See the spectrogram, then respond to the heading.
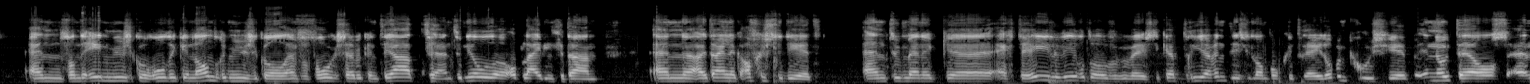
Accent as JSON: {"language": "Dutch", "town": "Eindhoven", "region": "North Brabant", "country": "Netherlands", "tie": "born or raised there", "said": "Nou, kijk, ik kom uit Eindhoven. Ik ben hier geboren en getogen. Trotse Eindhovenaar."}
